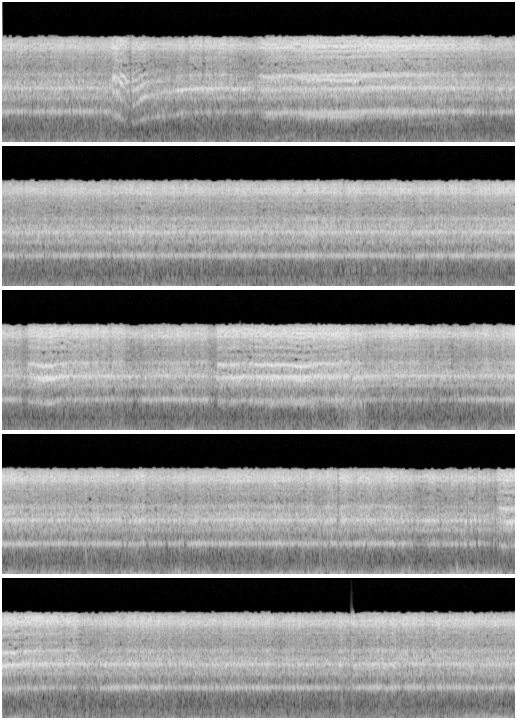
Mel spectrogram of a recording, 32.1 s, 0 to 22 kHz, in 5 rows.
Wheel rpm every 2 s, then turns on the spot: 210, 220, 230, 230, 240, 230, 230, 230, 230, 230, 230, 230, 230, 230, 230, 240.
none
